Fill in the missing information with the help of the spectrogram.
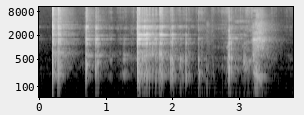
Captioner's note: plate clatters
